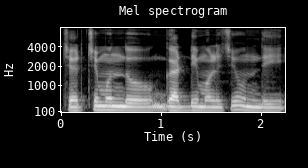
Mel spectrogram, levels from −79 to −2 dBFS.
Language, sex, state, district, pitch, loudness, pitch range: Telugu, male, Telangana, Komaram Bheem, 120 Hz, -16 LUFS, 120-130 Hz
